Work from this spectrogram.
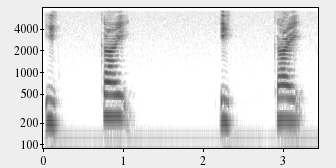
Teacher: you hear the pause in between the regular size hiragana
